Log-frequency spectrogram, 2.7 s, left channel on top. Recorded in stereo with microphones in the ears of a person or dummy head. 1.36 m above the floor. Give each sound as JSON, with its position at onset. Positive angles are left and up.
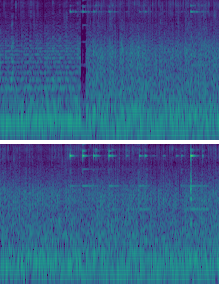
{"t": 0.9, "sound": "a clink", "side_deg": -45, "distance_m": 0.8}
